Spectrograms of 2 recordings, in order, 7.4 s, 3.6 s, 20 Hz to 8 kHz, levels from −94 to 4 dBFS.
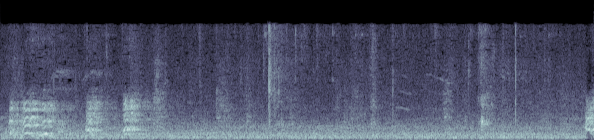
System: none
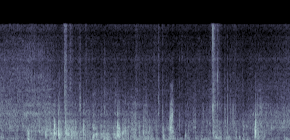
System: codec, SNAC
